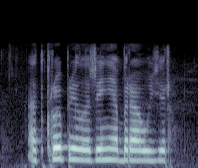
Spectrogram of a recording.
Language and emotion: Russian, neutral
